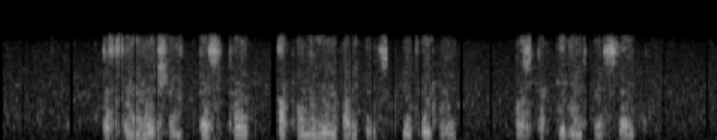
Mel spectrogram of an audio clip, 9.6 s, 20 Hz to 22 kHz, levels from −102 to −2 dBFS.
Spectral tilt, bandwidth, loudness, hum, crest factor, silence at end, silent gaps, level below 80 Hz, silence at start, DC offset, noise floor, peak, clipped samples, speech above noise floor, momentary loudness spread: -3 dB/octave; 8.2 kHz; -44 LUFS; none; 24 dB; 1.1 s; none; -80 dBFS; 1.35 s; under 0.1%; -75 dBFS; -22 dBFS; under 0.1%; 30 dB; 14 LU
